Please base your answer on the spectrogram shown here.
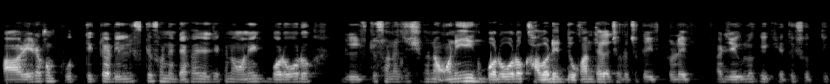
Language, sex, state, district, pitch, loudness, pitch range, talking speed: Bengali, male, West Bengal, Kolkata, 120 Hz, -17 LUFS, 115-130 Hz, 225 wpm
